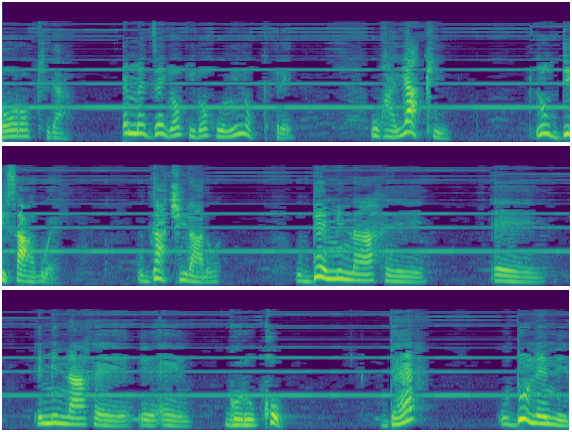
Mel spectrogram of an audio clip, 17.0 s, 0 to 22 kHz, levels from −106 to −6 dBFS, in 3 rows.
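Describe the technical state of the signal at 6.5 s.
At 6.5 s, as throughout the clip, a USB whine sits at a fixed 1 kHz, roughly 20 dB below the speech. Its pitch follows the bus's 1 ms frames, unlike mains hum at 50 or 60 Hz. The speech also carries plainly audible damage, likely from HE-AAC compression at a low bitrate near 16 kbps. Nothing remains above 12.3 kHz, and the rebuilt treble sounds gritty and metallic rather than simply dull, as a plain low-pass would.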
